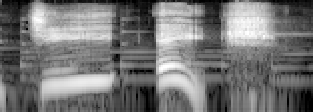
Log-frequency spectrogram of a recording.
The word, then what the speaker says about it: ghost: 下面一个单词， ghost，鬼或是幽灵的意思，它的拼写当中呢是 ghost，但是 h 不发音哦，我们要把它读作 ghost，而不是 ghost，不是这样去读的。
